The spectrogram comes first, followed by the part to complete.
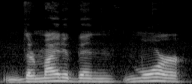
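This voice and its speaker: A man's voice: medium pitch, slow pace. A man rambling casually to viewers, exasperated and incredulous, repeating himself and peppering his talk with mild slang swearing. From New Brunswick, Canada. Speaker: video creator.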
